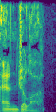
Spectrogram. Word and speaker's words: Angelia: Apparently it's pronounced Angela, but spelt Angelia.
